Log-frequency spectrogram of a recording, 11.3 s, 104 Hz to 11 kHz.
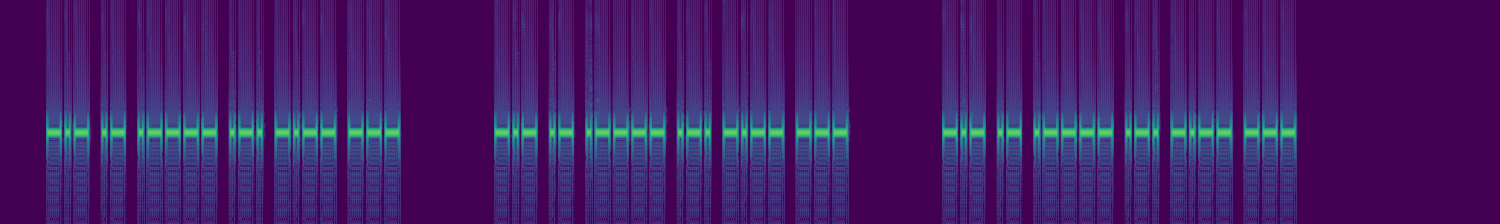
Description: Morse code, heard as a keyed tone, about 35 wpm, 700 Hz. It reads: KA1RYO KA1RYO KA1RYO
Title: USA Call Signs - 6 Characters - Repeated 3x - 35wpm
